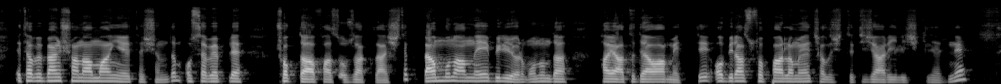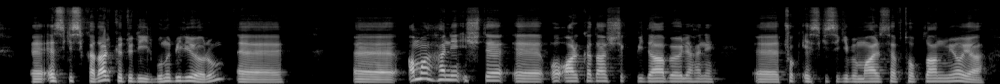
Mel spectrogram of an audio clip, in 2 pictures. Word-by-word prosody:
E, 150 - -4
tabii 165 0 +1
ben 170 0 +7
şu 170 0 0
an 160 - +3
Almanya'ya 150 -4 +3
taşındım. 115 +6 -7
O 140 - -3
sebeple 140 -1 0 0.3
çok 155 -1 0
daha 120 -2 +8
fazla 115 -2 -1
uzaklaştık. 105 - -3
Ben 155 +3 +7
bunu 170 0 +2
anlayabiliyorum. 155 -6 +1
Onun 135 +2 -4
da 125 -1 +1 0.3
hayatı 130 -1 +3
devam 120 -1 +4
etti. 150 - -6
O, 155 0 0
biraz 155 0 +3
toparlamaya 140 -2 +1
çalıştı 115 -4 -10
ticari 110 -1 -3
ilişkilerini. 105 - -8 0.7
Eee, 125 - +2
eskisi 160 +4 +1
kadar 205 0 +4
kötü 150 -2 -2
değil. 130 -4 -4
Bunu 150 +4 -3
biliyorum. 165 - -1
Eee, 115 -1 0 0.7
eee, 115 -2 +1
ama, 255 -5 +2
hani, 215 -1 +2
işte, 180 -1 -2
eee, 135 -2 0
o 165 -2 0
arkadaşlık 155 0 -1
bir 145 - -9
daha, 140 0 +3
böyle, 140 0 -1
hani, 130 -1 -8 0.4
eee, 120 -1 0
çok - - -8
eskisi 135 0 -4
gibi 135 -1 -6
maalesef 135 +1 0
toplanmıyor 145 +4 -1
ya, 105 -6 0
140 Hz, 160 wpm, -23 LUFS, 120-155 Hz, 0.7 s, daha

